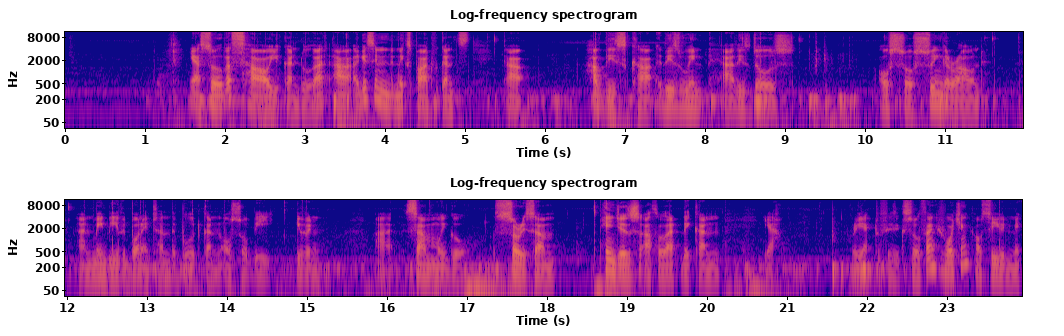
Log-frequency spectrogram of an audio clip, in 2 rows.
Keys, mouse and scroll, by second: 1.6 Escape, 2.0 `, 2.4 space, 3.3 Escape, 3.7 `, 4.1 scroll up 4, 5.2 click, 5.6 `, 6.5 r, 9.1 click, 9.3 r, 10.6 click, 10.9 r, 11.9 click, 13.5 `, 15.4 `, 20.7 scroll down 4.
